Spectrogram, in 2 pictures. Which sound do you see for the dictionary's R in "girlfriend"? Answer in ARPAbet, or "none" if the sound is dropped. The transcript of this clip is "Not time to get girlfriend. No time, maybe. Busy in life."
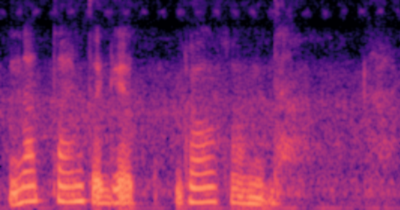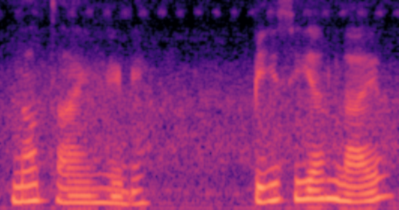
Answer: none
